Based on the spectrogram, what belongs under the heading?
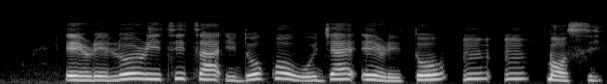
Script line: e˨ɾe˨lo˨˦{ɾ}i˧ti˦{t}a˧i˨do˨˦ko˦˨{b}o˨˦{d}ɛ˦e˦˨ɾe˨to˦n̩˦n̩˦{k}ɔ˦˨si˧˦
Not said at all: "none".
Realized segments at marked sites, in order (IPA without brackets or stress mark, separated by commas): ɾ, t, w, d͡ʒ, k͡p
